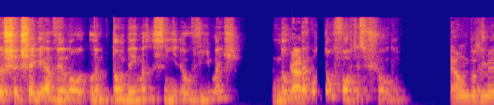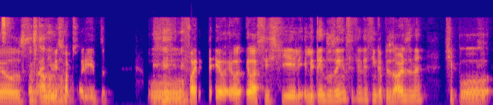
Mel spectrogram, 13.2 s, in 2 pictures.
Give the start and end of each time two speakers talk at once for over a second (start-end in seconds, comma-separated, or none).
6.3-7.6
